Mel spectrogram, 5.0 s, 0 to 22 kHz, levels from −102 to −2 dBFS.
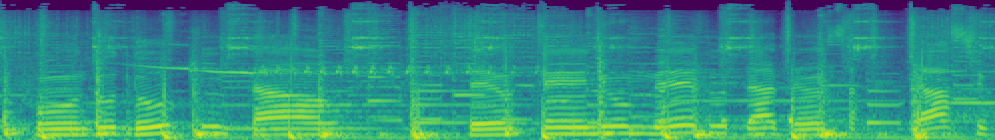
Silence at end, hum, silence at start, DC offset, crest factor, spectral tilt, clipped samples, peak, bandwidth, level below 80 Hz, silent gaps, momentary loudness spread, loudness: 0 s; none; 0 s; under 0.1%; 12 dB; -5.5 dB/octave; under 0.1%; -2 dBFS; 20 kHz; -34 dBFS; none; 4 LU; -15 LUFS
